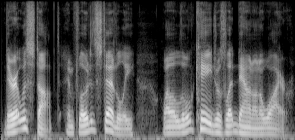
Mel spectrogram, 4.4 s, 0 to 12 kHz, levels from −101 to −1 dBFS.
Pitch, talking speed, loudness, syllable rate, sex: 115 Hz, 230 wpm, -19 LUFS, 6.4 syllables/s, male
